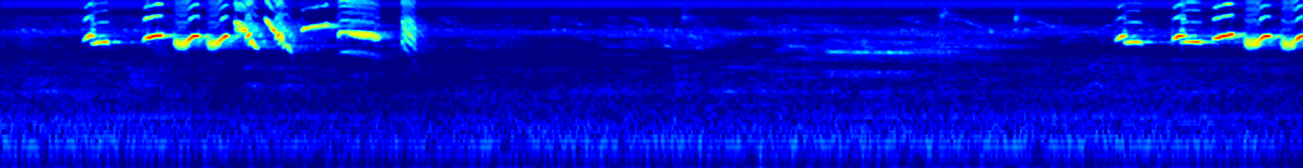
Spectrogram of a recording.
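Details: Caged Double-collared seedeater in Mack song: two seconds of fast, high whistled and slurred notes ending in a buzzy note, a long near-silent pause, then the strophe beginning again.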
